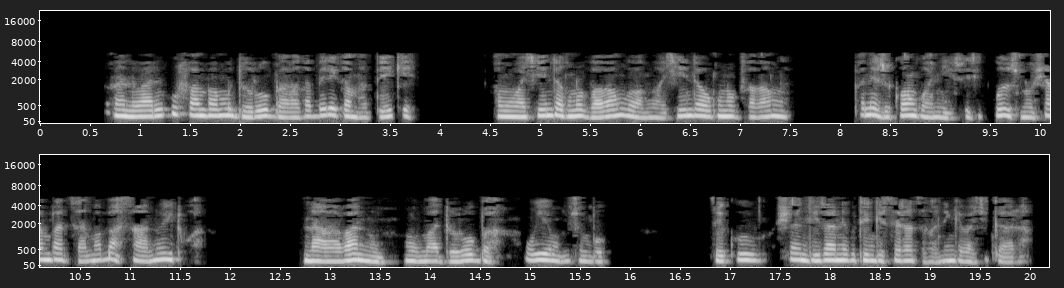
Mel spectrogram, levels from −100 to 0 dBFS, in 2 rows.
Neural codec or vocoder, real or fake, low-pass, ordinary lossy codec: codec, 44.1 kHz, 7.8 kbps, DAC; fake; 5.4 kHz; MP3, 24 kbps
